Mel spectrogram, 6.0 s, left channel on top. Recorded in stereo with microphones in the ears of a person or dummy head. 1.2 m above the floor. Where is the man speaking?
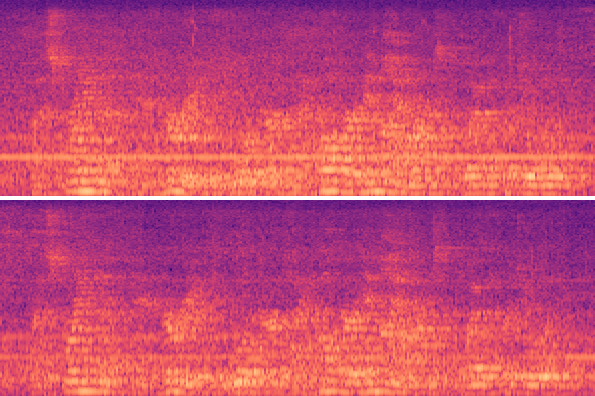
35° right (ahead or behind), 2.5 m.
